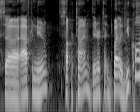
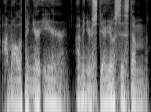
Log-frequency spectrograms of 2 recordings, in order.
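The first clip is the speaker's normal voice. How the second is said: creepy teasing; 4 semitones lower, 6 dB louder than usual. Pretend. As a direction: lean in like a stalker joking. Creepy host teasing listeners.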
